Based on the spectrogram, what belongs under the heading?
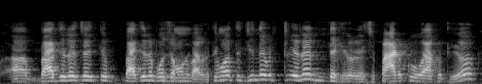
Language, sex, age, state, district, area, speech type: Nepali, female, 60+, West Bengal, Jalpaiguri, rural, spontaneous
